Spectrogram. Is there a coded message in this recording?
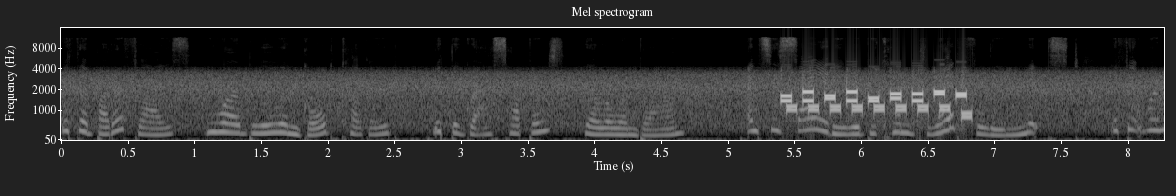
Yes: multi-frequency trunk signalling (R2, with the far end's replies) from 5.4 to 6.8 s, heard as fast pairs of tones, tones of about 80 ms, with speech in English. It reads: 273715406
